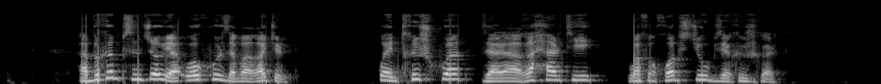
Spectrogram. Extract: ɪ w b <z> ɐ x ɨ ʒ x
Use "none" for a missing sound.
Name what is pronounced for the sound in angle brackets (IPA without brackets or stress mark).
z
